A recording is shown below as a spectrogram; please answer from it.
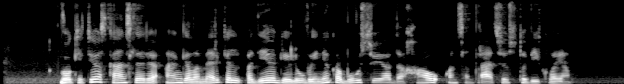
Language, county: Lithuanian, Šiauliai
